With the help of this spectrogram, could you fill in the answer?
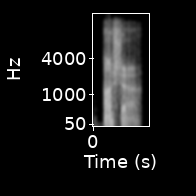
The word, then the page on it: usher: British English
